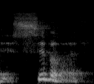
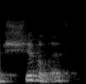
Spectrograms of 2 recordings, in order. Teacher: distinguish ephraimites whose dialect lacked the sh phoneme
